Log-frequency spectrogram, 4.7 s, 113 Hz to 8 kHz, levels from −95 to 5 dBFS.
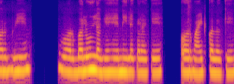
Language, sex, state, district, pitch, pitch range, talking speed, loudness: Hindi, female, Gujarat, Valsad, 210 Hz, 205-220 Hz, 140 wpm, -14 LUFS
